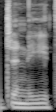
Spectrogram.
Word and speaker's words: Denis: I'm going to go with his Canadian pronunciation, Denis, today.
